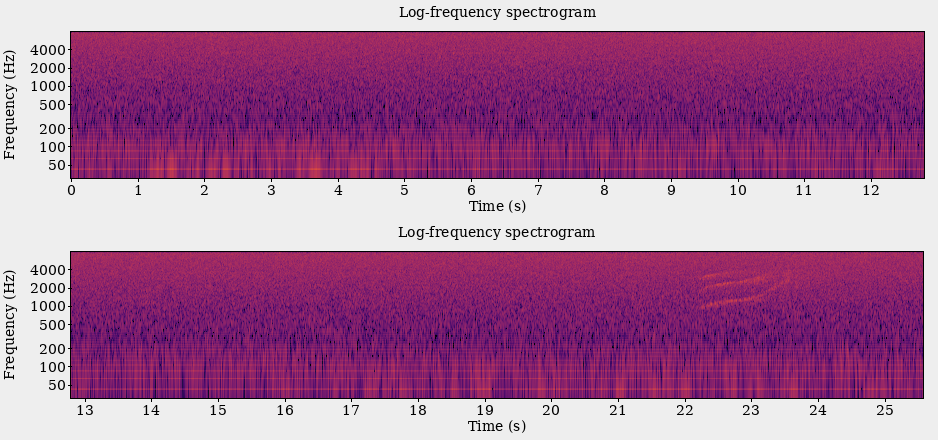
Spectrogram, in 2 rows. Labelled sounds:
22.2	23.4	killer whale, northern resident, A clan, AB subclan, 0.93 to 3.7 kHz

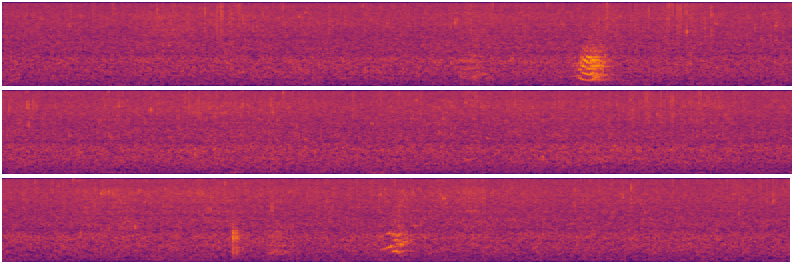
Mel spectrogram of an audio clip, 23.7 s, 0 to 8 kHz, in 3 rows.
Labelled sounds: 5.7	6.0	croaking sound likely from a nearby submerged object, 0.78 to 1.1 kHz

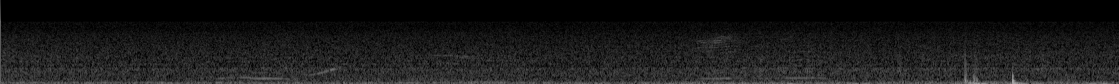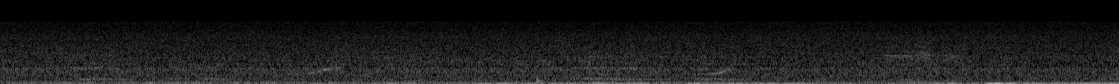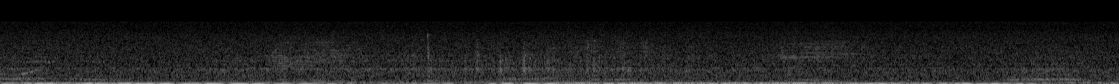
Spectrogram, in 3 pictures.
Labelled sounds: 4.3	4.7	humpback whale, 1.3 to 1.5 kHz
6.9	7.3	humpback whale, 2.9 to 3.2 kHz
20.0	20.3	humpback whale, 1.3 to 1.5 kHz
22.6	23.0	humpback whale, 0.99 to 1.1 kHz
25.5	25.7	humpback whale, 2.7 to 2.8 kHz

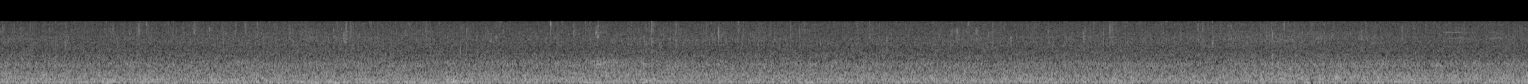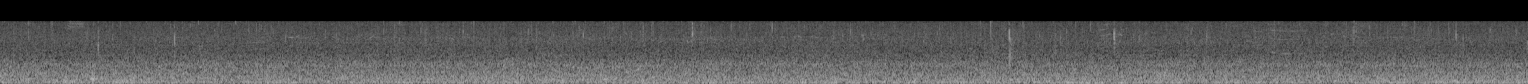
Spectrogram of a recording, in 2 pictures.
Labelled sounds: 26.3	26.5	Pacific white-sided dolphin, 3.8 to 4.2 kHz
28.0	28.4	Pacific white-sided dolphin, 4.7 to 5.1 kHz

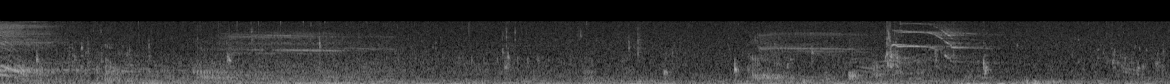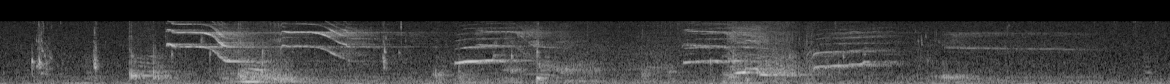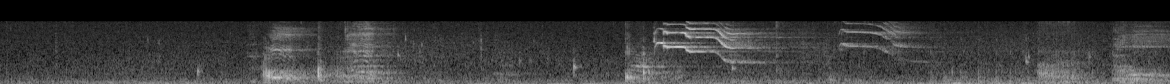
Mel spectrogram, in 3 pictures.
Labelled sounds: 8.9	10.0	killer whale, southern Alaska resident, 0.73 to 8.0 kHz
13.3	15.6	killer whale, southern Alaska resident, 0.55 to 8.0 kHz
16.2	17.4	killer whale, southern Alaska resident, 0.69 to 8.0 kHz
18.4	19.4	killer whale, southern Alaska resident, 0.64 to 8.0 kHz
19.8	20.8	killer whale, southern Alaska resident, 0.46 to 8.0 kHz
30.0	31.1	killer whale, southern Alaska resident, 0.78 to 8.0 kHz
31.7	32.7	killer whale, southern Alaska resident, 0.73 to 8.0 kHz

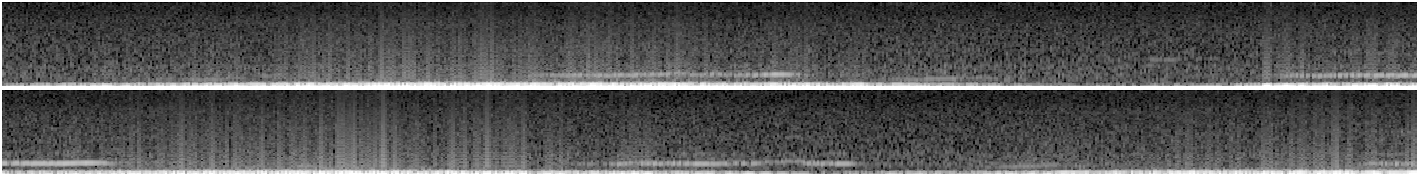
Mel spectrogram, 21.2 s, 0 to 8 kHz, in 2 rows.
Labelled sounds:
8.6	8.9	humpback whale, 0.90 to 1.0 kHz

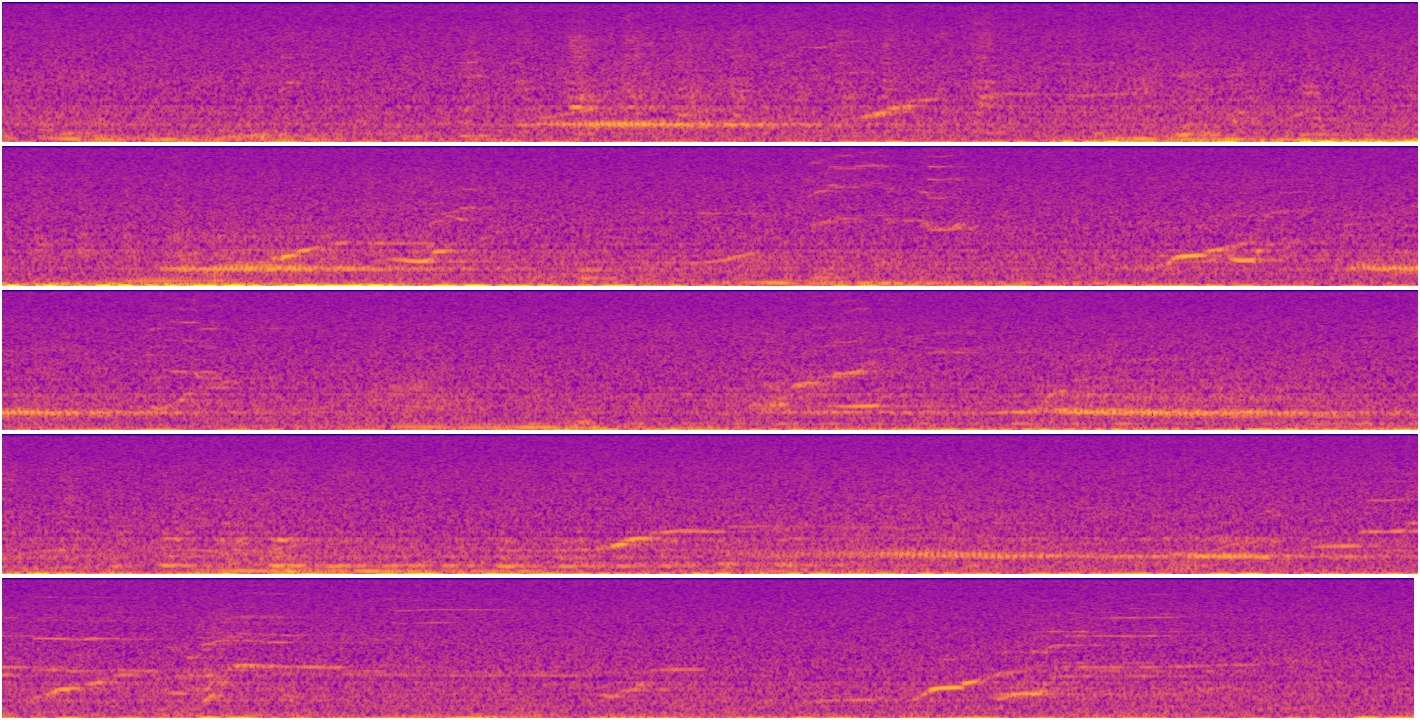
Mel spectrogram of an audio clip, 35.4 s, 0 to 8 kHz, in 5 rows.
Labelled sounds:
4.4	5.2	humpback whale, 0.80 to 1.1 kHz
8.9	9.6	humpback whale, 0.80 to 2.1 kHz
11.1	12.0	humpback whale, 1.2 to 5.3 kHz
13.1	13.7	humpback whale, 0.80 to 2.0 kHz
15.0	15.4	humpback whale, 0.90 to 1.4 kHz
18.1	19.1	humpback whale, 0.90 to 2.2 kHz
24.4	25.1	humpback whale, 0.80 to 1.2 kHz
28.0	30.9	humpback whale, 0.80 to 5.3 kHz
31.6	31.9	humpback whale, 0.99 to 1.1 kHz
33.1	34.3	humpback whale, 0.80 to 3.4 kHz

